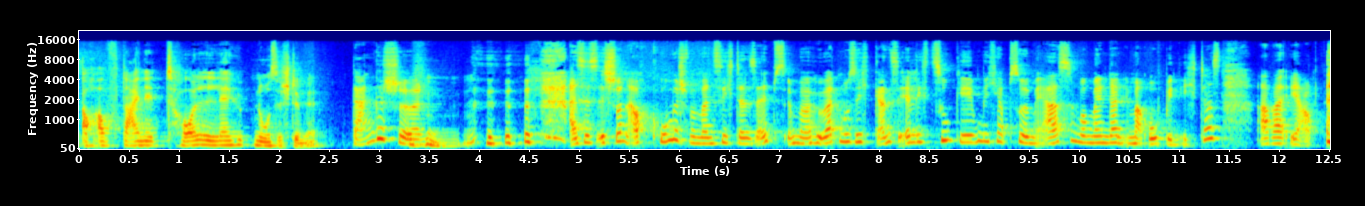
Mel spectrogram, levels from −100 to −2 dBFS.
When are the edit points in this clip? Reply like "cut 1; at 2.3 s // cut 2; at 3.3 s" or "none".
none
